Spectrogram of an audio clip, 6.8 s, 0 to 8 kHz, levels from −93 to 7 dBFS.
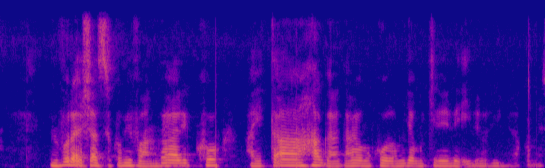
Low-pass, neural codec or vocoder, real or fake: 7.2 kHz; vocoder, 22.05 kHz, 80 mel bands, WaveNeXt; fake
